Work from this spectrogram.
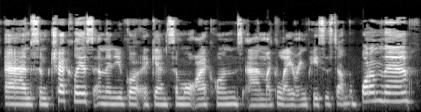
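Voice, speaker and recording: A woman's voice: medium pitch, moderate pace, fairly bright tone. Chatty, gushing Australian woman. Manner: gushing, informal. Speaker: planner haul vlogger. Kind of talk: casual chatty product show-and-tell.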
